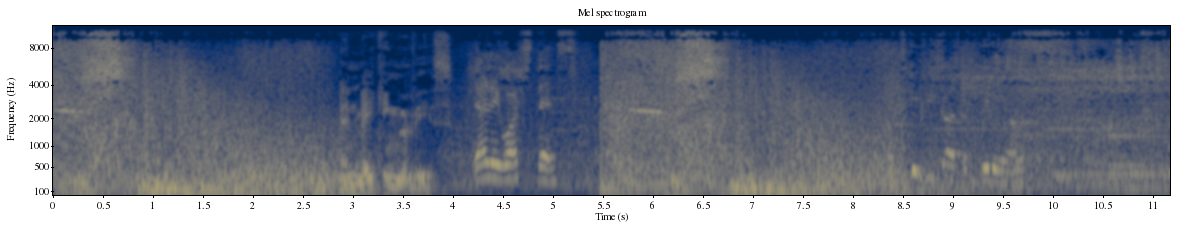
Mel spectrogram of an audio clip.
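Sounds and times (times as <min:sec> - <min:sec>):
bomb explosion sound effect roar from a home movie: 0:00.0 - 0:03.0, 0:05.5 - 0:11.1
speech: 0:02.9 - 0:05.3, 0:09.0 - 0:09.9.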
